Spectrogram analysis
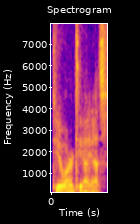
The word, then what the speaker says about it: Tortoise: Tortoise, Tortis, not tortoise like a turtle with legs.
